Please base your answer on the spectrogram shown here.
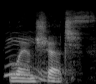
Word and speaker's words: Blanchett: Kate Blanchett rhymes with planet and Corvette coming along for the ride.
